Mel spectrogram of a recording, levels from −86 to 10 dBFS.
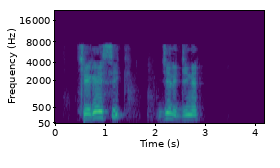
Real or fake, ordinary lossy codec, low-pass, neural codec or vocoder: real; MP3, 48 kbps; 7.2 kHz; none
